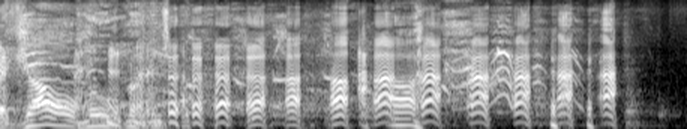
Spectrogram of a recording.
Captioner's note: laughing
